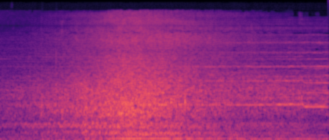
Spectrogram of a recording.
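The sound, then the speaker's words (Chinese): A car drives slowly past along a lane lined with cherry trees, its broad tire-and-engine rush swelling steadily to a peak midway, then easing off again, with a low steady motor hum underneath and no voices. “车子在妈妈喜爱的樱树小路上，像是慢镜头般的行驶而过。”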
